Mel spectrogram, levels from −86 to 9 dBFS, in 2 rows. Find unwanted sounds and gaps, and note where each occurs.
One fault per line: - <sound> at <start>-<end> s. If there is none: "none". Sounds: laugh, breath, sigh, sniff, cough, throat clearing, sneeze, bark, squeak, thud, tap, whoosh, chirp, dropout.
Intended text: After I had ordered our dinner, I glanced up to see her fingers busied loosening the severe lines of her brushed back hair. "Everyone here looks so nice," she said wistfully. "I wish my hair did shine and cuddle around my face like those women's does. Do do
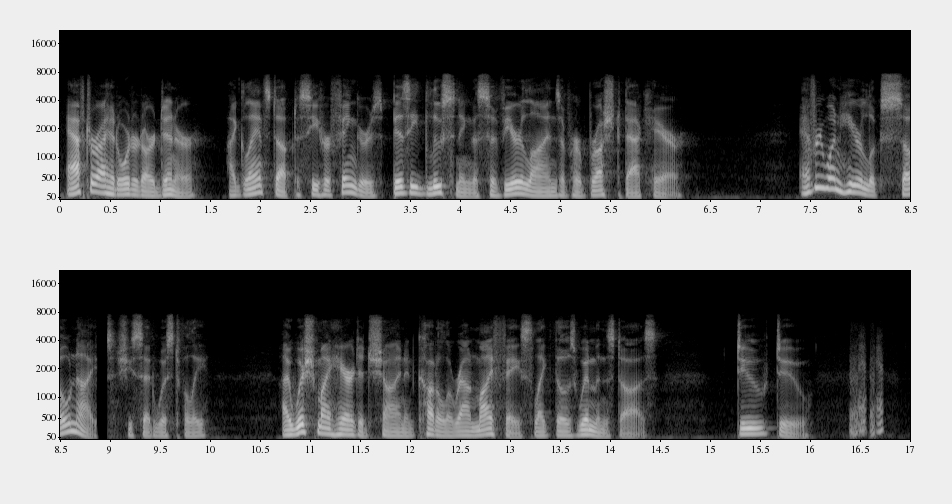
- dropout at 8.9-9.0 s
- laugh at 16.4-16.7 s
